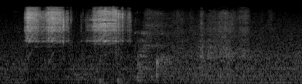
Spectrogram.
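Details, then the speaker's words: Mini tricopter yaw-mechanism servo during crash repair: two short, harsh, gritty crunching rasps as it drives back and forth, rough and uneven, because gears in the servo are stripped; spare gears are to be fitted. "all right I don't know if you can hear that but it's crunching a bit I've actually damn it I've I've stripped stripped some gears on this"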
